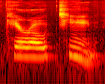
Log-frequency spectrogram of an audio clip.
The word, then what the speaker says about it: carotene: carotene so that is carrot in karo teen it's different it's spelled different than keratin so keratinocytes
